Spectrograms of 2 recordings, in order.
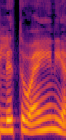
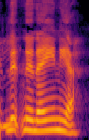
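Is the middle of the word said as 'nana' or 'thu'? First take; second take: thu; nana. First: The word is said with a clear 'thu' sound. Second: The word is said with a repeated 'nana' sound. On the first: "Jack can't say Lithuania" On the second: "What does he say?"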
